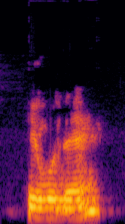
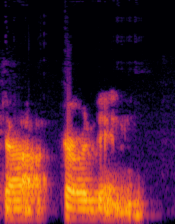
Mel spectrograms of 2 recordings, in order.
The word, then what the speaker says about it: Perodin: My last name in French is pronounced Péaudin, but here most people say like Péaudin. – Yeah, because it's spelled like P-E-R-O-D-I-N.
